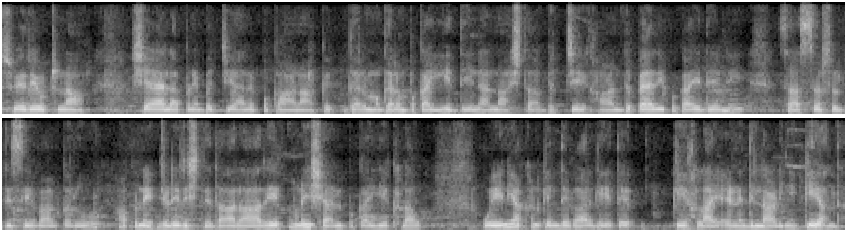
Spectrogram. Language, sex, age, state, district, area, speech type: Dogri, female, 30-45, Jammu and Kashmir, Samba, rural, spontaneous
